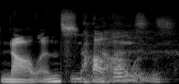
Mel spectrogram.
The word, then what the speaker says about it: New Orleans: uh on Bourbon Street if you want to be like a local it's pronounced nollins uh there's uh on like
